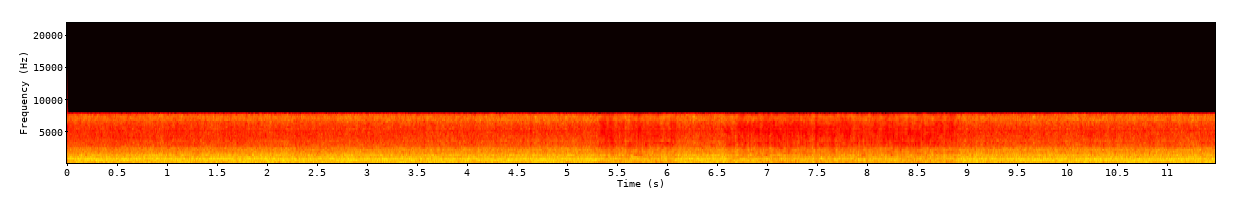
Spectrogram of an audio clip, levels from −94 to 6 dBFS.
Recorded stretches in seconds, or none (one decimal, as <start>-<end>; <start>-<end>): 0.0-5.3; 6.1-6.6; 8.9-11.5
